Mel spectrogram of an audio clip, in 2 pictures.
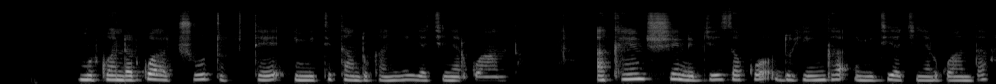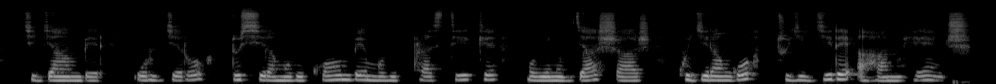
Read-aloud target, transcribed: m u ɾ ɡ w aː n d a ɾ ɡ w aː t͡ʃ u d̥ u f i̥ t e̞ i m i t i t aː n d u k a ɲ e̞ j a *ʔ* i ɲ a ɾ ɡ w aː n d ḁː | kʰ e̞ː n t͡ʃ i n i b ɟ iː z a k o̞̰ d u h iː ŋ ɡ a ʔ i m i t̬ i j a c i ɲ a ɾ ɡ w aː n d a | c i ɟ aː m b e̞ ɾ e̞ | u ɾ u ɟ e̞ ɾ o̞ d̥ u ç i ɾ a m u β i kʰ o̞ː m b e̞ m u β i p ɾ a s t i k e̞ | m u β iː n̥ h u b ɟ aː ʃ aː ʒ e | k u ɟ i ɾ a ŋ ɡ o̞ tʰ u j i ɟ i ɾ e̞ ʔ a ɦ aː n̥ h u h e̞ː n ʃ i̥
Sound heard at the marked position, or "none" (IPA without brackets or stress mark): c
